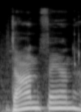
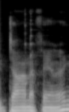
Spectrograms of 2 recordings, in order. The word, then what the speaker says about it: Donphan: remember when Doniphan donphan oh geez now I can't remember I think I said it wrong for years I used to say Donna Fanning is just donphan phanpy and Don Payne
